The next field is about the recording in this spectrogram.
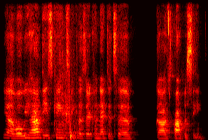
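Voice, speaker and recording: A woman co-hosting a religious live-stream panel, explaining to callers in a calm, measured way. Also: fairly low pitch, a little hiss or hum, rough recording.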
